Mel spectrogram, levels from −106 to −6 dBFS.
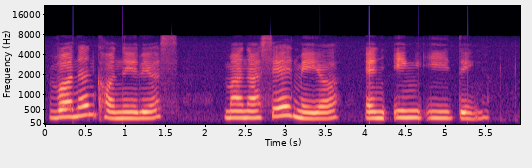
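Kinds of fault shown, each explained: Clock drift buffer slips: The speech carries a regular click about every 0.62 s, from 0.35 s to 5.90 s. Each click is a jump in the waveform. The likely cause is two devices running on separate clocks that disagree by a few hundred parts per million. The buffer between them creeps toward empty or full. Then a handful of samples is dropped or repeated, and the cycle starts again.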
